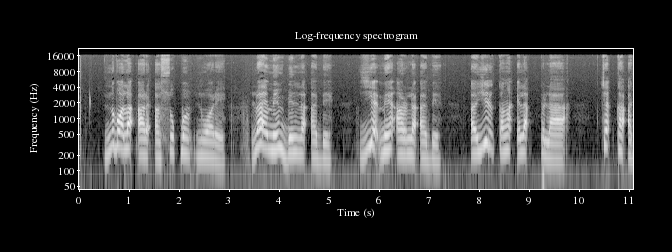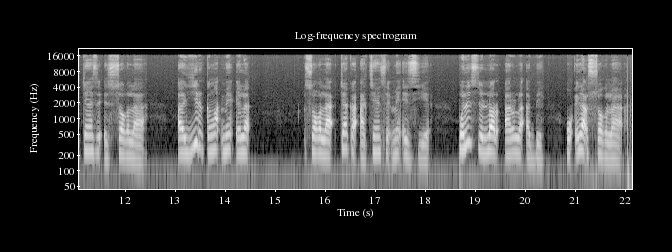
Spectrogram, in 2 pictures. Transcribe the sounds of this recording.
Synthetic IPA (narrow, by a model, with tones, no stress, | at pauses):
nʊ˦bɔ˦la˦a˨ɾɪ˨a˨so˦k͡po˦nnu˦ɔ˦ɾɪ˨ | lɔ˦ɪ˦mɪ˦n˦bɪ˦n˦la˨ʔa˨be˨ | ji˦ɛ˦mɪ˦ʔa˨ɾɪ˦la˨ʔa˨be˨ | a˨ji˦ɾɪ˦ka˨ŋa˦ɪ˦la˦ | pɪ˨laː˨˦ | t͡ʃɛ˦ka˨ʔa˨t͡ʃɛ˦n˦s̬ɪ˦ʔɪ˨sɔ˦ɣɨ˦laː˦ | a˨ji˦ɾɪ˦ka˨ŋa˦mɪ˦nʔɪ˦la˦ | sɔ˦ɣʊ˦la˨t͡ʃɛ˦ka˨ʔa˨t͡ʃɛ˦n˦sɪ˨mɪ˦nʔɪ˨zi˨ɛ˨ | po˨li˦sɪ˨lɔ˦ɾɪ˨a˨ɾɪ˦la˨ʔa˨be˨ | ʊ˨ʔɪ˦la˦sɔ˦ɣʊ˨laː˦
